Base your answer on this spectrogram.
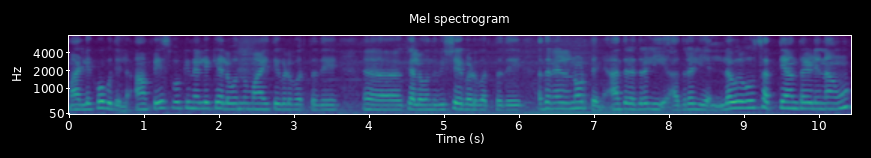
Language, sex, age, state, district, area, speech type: Kannada, female, 60+, Karnataka, Udupi, rural, spontaneous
